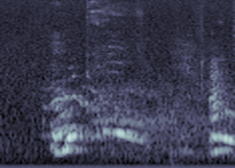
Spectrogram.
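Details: Three-day-old Golden Retriever puppies, sleepy and being cuddled by children on a Vermont country farm, indoors; a thin, wavering whimper rises and falls for about a second, then a second short squeal follows.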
